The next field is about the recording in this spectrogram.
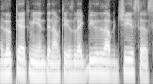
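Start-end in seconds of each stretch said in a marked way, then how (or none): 1.3-2.3 put-on mild but loud called-out delivery. Retelling the stranger's question asked in front of everyone: imitating a loud question.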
